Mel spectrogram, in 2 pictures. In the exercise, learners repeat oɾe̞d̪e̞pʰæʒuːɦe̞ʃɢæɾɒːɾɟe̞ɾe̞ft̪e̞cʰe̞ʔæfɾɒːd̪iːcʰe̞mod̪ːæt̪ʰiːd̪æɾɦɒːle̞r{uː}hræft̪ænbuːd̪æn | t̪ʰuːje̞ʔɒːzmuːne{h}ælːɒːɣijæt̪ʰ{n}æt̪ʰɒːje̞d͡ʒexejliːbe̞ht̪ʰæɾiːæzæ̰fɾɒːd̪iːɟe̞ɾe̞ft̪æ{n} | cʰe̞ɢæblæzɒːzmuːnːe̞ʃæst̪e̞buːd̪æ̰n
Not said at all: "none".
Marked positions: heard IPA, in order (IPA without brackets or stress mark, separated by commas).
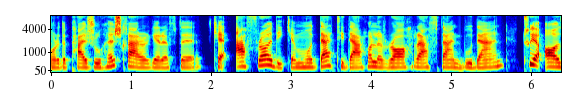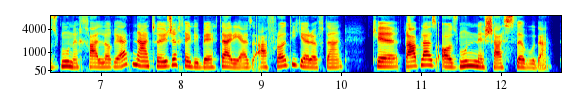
ɒː, x, n, n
